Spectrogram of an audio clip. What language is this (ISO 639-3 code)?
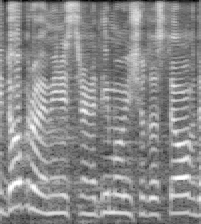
srp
